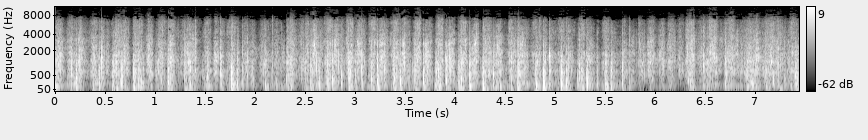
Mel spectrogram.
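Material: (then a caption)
Cardboard. Fingertips tap and scratch fast and hard on the printed front of a small cardboard Hanuta chocolate bar box held in the hand. A dense, continuous stream of sharp, dry taps and papery crackling scratches carries bright, crisp highs and little low end, with no pauses across the whole clip.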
